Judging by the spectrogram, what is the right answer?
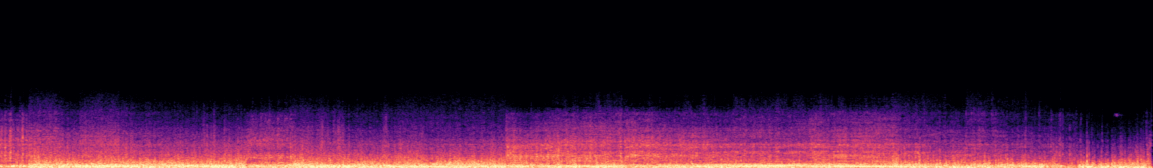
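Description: Dirt bike engine running under throttle while riding, its pitch rising and falling as the rider works the throttle.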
